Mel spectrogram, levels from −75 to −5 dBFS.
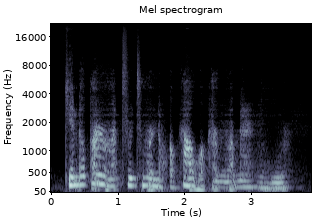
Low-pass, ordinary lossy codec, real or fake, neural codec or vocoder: none; none; fake; codec, 44.1 kHz, 0.9 kbps, DAC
